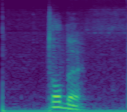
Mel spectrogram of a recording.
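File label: "tobbe", Dutch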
